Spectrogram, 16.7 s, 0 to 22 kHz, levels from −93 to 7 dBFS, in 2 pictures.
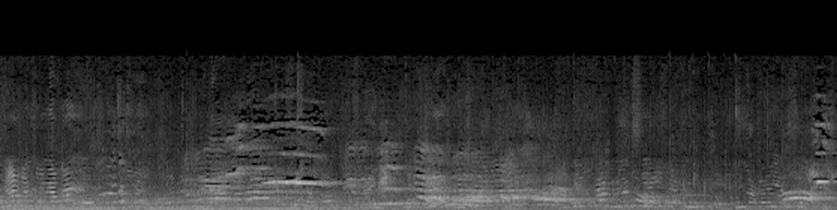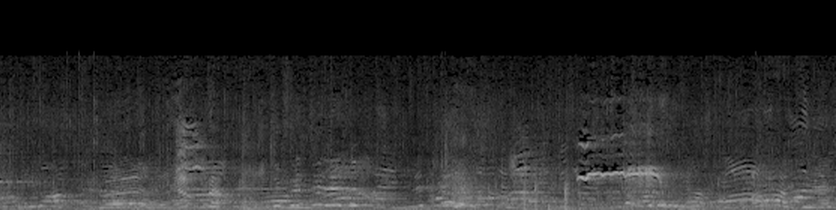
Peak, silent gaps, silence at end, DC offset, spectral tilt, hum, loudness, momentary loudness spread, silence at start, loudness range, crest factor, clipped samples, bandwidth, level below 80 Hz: -16 dBFS; none; 0 s; under 0.1%; -3 dB/octave; none; -35 LUFS; 12 LU; 0 s; 7 LU; 20 dB; under 0.1%; 16.5 kHz; -60 dBFS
